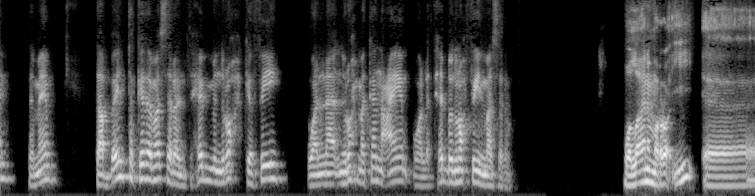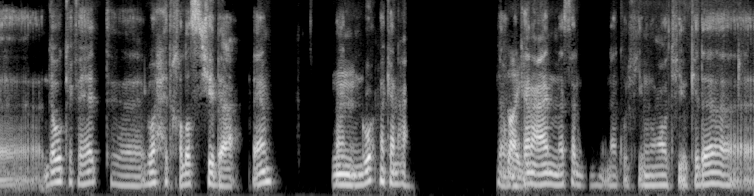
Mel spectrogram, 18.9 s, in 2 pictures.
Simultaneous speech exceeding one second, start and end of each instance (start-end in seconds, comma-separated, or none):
none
